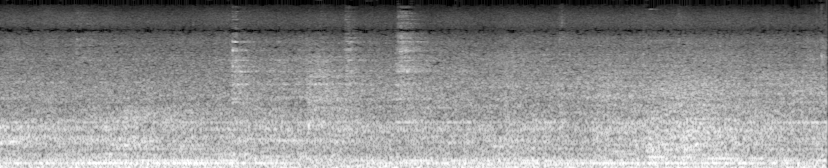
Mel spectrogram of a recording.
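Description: Steady low rumble of factory-hall background noise, with a faint steady hum that dies away about three seconds in.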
